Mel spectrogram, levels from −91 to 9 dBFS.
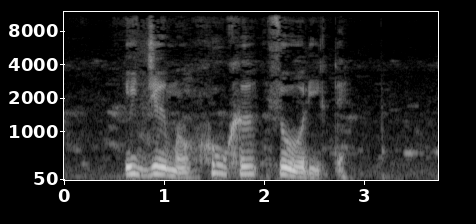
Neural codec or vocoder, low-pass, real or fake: none; 10.8 kHz; real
